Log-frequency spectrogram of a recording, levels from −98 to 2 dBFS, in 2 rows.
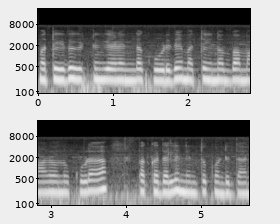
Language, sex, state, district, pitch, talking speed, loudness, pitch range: Kannada, female, Karnataka, Koppal, 215 Hz, 105 wpm, -14 LUFS, 205-220 Hz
